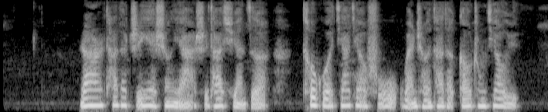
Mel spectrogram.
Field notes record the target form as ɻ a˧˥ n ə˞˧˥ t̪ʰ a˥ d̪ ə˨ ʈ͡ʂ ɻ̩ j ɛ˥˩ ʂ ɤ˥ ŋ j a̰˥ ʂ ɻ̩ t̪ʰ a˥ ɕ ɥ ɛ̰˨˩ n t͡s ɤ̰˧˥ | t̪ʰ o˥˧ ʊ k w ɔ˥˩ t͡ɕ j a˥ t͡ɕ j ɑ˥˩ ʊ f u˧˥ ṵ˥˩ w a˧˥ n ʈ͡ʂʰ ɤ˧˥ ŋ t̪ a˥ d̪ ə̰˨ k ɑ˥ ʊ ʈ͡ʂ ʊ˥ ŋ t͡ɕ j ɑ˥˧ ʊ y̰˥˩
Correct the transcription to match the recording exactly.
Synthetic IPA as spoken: ɻ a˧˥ n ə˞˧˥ t̪ʰ a˥ d̪ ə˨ ʈ͡ʂ ɻ̩ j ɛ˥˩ ʂ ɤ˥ ŋ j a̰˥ ʂ ɻ̩ t̪ʰ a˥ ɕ ɥ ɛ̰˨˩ n t͡s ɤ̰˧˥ | t̪ʰ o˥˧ ʊ k w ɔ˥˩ t͡ɕ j a˥ t͡ɕ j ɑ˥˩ ʊ f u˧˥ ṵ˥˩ w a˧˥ n ʈ͡ʂʰ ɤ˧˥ ŋ t̪ʰ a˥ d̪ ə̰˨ k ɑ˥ ʊ ʈ͡ʂ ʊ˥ ŋ t͡ɕ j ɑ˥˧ ʊ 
